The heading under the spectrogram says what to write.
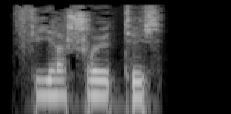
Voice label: "vierschrötig", German; adjectives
